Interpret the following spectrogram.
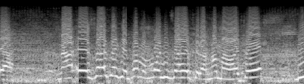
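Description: A person talking.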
